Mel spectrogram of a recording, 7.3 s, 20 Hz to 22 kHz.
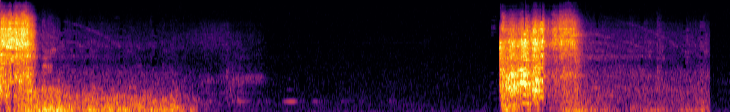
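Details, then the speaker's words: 1987 GMC Jimmy cranking on a newly fitted mini starter: two bursts of sluggish cranking that catch briefly then fade, sounding like it drags, and it runs oddly; slow dragging crank and rough running. "Well, it cranks. I don't know if it sounds the best. I don't know. How does that sound to you? Can you hear it? Does it sound like it's dragging?"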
